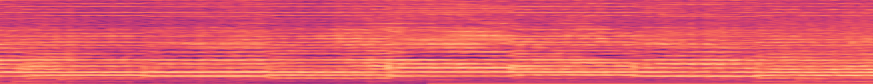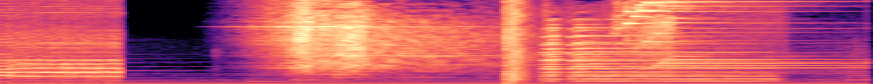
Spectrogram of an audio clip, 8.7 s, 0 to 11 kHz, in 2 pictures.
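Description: A Swedish ambulance siren, such as on a Mercedes-Benz Sprinter, Volvo XC90 or Volkswagen Crafter, sounds a loud two-tone wail that shifts partway into rapid rising yelps with a sharp burst, heard alone.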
